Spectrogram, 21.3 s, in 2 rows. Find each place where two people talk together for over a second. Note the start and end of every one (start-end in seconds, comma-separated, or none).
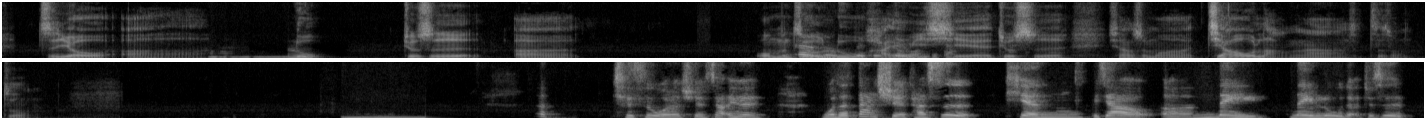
6.0-7.2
